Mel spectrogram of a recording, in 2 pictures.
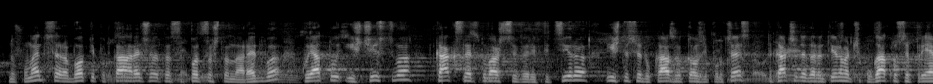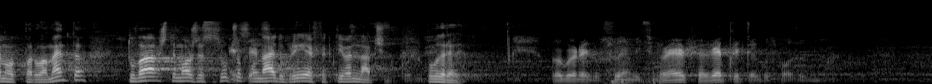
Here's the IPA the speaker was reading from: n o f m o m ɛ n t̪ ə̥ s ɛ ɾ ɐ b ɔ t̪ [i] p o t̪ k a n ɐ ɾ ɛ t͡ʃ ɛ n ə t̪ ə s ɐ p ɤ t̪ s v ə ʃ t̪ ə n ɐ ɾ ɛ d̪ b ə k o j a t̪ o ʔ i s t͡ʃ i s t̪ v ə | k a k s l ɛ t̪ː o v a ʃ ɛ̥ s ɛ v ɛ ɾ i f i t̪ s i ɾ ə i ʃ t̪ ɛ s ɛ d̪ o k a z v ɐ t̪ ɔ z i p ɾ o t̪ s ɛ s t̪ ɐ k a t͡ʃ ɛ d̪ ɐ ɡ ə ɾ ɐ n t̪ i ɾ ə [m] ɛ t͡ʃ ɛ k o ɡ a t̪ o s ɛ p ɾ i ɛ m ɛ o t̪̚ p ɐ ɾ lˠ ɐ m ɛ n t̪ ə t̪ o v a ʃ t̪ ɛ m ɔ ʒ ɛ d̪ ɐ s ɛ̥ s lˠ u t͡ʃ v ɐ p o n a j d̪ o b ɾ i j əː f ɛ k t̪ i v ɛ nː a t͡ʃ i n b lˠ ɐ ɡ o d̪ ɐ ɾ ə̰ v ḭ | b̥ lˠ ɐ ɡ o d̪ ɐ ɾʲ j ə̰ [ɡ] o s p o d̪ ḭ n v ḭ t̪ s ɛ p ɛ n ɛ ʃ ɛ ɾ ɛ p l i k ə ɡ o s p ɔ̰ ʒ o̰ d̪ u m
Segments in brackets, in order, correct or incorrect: correct, correct, correct

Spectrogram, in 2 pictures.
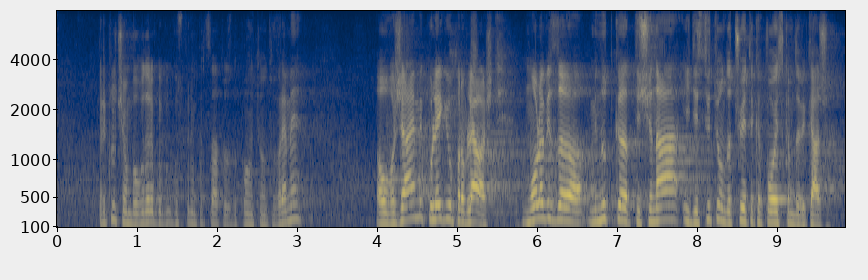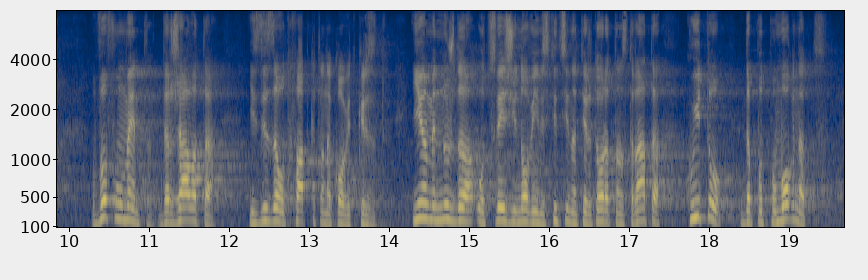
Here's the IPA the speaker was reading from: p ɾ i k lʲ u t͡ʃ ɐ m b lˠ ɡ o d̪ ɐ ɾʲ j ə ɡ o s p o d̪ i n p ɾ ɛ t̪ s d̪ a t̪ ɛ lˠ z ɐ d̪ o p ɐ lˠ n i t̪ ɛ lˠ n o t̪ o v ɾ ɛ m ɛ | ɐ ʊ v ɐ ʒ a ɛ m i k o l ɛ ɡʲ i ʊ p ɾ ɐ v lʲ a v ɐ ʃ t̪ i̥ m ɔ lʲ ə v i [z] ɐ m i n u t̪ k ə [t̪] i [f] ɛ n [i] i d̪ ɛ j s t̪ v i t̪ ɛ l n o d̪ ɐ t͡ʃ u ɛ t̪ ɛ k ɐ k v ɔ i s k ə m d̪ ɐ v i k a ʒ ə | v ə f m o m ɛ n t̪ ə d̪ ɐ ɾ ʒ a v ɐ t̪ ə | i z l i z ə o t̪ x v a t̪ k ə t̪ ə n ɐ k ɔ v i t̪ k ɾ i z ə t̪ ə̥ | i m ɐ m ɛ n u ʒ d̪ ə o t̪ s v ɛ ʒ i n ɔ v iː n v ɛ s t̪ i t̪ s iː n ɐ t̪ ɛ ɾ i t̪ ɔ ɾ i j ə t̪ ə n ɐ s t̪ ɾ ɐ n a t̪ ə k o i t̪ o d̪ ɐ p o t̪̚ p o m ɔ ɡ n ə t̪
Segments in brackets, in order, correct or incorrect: correct, correct, incorrect: ʃ, incorrect: a

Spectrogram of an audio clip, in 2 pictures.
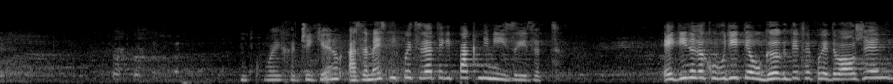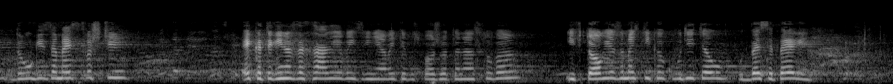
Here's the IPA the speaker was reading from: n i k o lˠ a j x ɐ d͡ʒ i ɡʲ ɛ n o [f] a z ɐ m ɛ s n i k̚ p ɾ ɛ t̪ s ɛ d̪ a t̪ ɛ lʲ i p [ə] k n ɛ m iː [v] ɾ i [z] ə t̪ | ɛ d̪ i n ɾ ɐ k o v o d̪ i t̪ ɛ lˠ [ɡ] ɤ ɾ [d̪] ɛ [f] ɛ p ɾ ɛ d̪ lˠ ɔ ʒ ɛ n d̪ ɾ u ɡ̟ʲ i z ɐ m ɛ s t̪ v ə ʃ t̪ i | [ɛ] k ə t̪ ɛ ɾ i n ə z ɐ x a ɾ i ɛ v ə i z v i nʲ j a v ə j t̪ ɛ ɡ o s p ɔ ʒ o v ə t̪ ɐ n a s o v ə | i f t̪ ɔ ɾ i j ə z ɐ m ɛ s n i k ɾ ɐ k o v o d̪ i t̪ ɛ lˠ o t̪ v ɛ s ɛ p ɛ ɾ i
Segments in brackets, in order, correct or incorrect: correct, incorrect: a, incorrect: z, correct, correct, correct, correct, correct

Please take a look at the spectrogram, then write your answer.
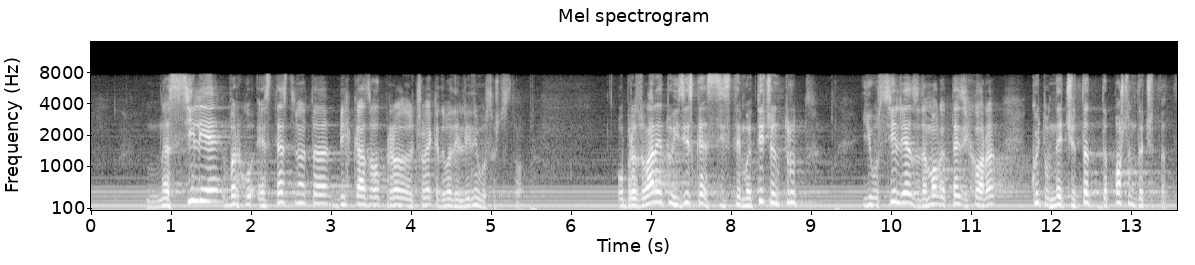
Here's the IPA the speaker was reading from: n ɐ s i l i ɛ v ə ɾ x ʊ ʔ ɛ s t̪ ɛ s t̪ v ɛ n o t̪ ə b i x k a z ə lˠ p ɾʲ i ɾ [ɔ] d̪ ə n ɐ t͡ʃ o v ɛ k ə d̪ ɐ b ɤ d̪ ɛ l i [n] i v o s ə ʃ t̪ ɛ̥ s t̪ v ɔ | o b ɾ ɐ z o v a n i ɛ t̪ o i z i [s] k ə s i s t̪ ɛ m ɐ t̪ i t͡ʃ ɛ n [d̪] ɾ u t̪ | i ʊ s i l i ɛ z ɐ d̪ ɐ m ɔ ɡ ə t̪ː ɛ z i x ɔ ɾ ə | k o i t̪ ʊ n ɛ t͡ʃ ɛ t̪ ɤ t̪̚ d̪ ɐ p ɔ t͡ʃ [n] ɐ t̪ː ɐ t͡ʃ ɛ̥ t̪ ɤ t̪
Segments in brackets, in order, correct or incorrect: correct, correct, correct, incorrect: t̪, correct

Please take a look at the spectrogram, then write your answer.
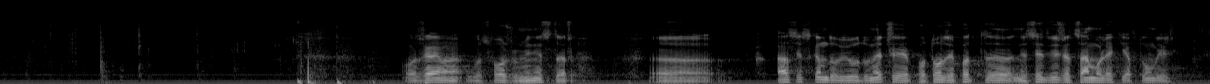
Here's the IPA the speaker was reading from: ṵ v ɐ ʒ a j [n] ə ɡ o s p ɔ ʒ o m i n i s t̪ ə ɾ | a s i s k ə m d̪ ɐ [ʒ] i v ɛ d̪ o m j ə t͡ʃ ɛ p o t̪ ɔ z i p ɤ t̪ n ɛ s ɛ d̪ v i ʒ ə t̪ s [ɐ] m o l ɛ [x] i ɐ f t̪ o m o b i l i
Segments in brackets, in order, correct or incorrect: incorrect: m, incorrect: v, incorrect: a, incorrect: k

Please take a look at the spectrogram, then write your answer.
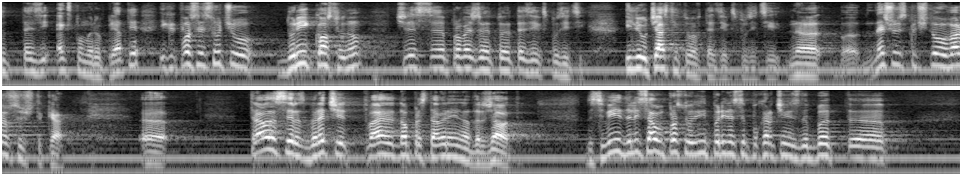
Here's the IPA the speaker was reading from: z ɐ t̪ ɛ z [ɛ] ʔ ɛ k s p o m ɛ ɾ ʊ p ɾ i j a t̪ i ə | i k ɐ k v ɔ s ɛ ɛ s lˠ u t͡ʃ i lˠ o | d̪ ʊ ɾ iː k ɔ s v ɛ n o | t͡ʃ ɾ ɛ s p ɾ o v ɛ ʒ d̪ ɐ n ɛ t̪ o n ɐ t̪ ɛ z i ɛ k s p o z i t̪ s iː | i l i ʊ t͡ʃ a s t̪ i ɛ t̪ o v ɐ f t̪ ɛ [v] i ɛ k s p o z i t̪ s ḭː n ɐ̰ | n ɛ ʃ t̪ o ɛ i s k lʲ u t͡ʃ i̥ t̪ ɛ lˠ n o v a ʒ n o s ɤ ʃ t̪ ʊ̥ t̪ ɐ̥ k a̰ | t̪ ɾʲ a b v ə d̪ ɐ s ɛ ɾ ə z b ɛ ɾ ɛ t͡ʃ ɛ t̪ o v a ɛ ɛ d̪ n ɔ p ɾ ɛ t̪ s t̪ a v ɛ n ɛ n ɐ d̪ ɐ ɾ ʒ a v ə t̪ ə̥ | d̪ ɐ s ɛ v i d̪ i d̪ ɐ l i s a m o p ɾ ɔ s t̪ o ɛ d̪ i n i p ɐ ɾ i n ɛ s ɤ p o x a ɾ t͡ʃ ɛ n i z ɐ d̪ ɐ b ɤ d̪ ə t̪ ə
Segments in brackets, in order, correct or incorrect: incorrect: i, incorrect: z

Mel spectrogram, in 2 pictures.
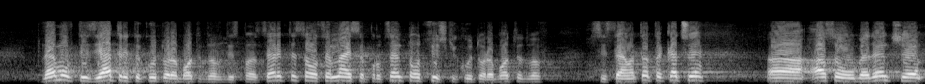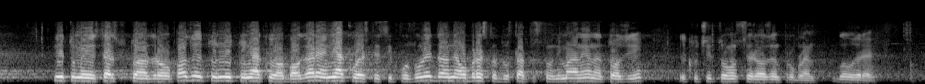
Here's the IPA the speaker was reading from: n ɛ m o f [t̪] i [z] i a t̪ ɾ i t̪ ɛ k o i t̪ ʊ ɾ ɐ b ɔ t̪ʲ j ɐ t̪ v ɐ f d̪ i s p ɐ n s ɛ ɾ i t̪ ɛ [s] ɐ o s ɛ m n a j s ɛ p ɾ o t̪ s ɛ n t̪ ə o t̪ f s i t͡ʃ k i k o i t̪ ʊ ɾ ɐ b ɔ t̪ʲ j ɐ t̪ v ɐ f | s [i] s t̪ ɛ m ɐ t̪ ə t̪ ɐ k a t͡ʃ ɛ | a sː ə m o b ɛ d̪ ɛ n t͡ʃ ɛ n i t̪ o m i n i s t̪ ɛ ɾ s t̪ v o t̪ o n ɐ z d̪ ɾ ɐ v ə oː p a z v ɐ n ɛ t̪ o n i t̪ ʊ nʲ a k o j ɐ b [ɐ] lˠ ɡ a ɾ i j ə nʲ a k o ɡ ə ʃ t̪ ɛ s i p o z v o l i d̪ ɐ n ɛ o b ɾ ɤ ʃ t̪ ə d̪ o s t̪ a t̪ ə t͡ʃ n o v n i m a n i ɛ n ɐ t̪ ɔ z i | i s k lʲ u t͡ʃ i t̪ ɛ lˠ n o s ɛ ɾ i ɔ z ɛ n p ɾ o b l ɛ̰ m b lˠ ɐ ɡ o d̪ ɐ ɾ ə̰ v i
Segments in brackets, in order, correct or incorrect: correct, correct, correct, correct, correct

